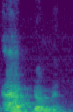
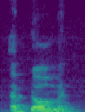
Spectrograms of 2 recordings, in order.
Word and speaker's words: abdomen: So a native speaker tends to pronounce, so the right pronunciation of this word, the stress is given to the first syllable. So typically the right pronunciation would be abdomen.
